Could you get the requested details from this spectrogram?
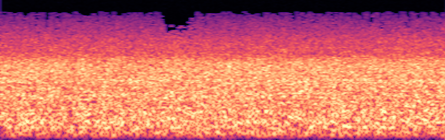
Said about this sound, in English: The water's very powerful. Powerful waters.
